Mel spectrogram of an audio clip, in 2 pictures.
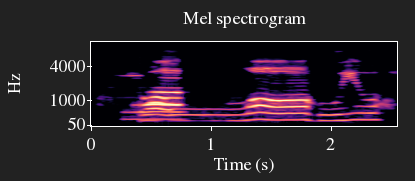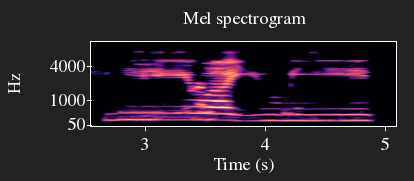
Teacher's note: Jadi ma'arif li sukun, tarik 4, matikan tak.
